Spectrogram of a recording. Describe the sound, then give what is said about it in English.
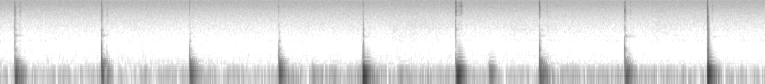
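Fingers tap on the body of an sE Electronics Dynacaster dynamic microphone, giving a steady series of dull, low, thumping knocks, roughly one per second, each short and isolated against near silence. “to be thorough and a bit annoying, I'm going to tap on the body of the microphone to see if there are any kind of resonant frequencies.”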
